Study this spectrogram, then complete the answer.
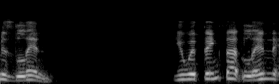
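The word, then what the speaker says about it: Linh: it's the same name it's pronounced the exact same way lin l-i-n-h or l-y-n-n right so these are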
